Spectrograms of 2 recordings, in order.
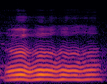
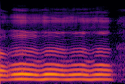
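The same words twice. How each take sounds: First: Quieter, softer fake sobs; mock crying looking up. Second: Looking-down sobbing imitation "uh, uh"; mock child crying. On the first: Teacher shows crying with head raised, soft mock sobs. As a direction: try sobbing with head up. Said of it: "crying like this". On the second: Teacher imitating a crying child, mock sobs. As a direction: sob like a small child. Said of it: "They go". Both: Shown as a demonstration.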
